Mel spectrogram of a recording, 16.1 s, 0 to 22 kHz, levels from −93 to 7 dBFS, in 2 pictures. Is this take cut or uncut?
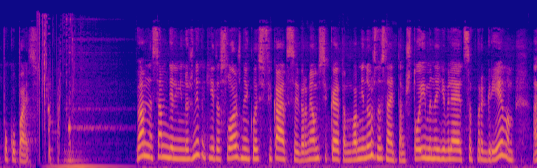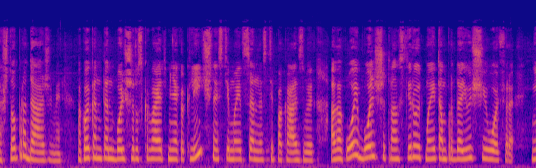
uncut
